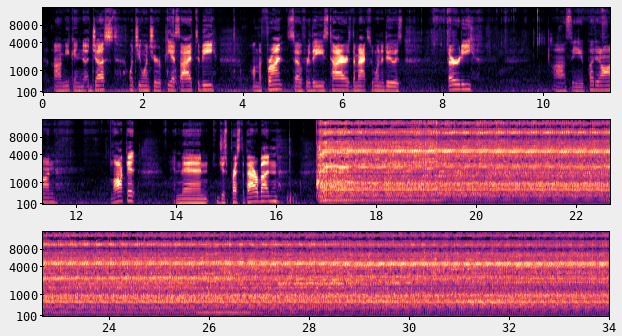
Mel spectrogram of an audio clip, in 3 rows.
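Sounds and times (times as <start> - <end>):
electric air compressor running: 16.8 - 34.0.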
